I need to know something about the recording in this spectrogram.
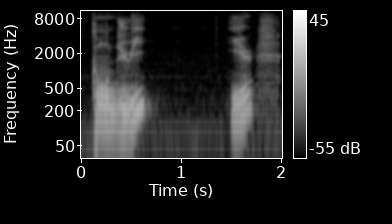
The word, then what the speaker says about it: conduit: And that's when you hear the difference between conduit, because remember, final T is not pronounced, conduit here, and then the feminine, conduite.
